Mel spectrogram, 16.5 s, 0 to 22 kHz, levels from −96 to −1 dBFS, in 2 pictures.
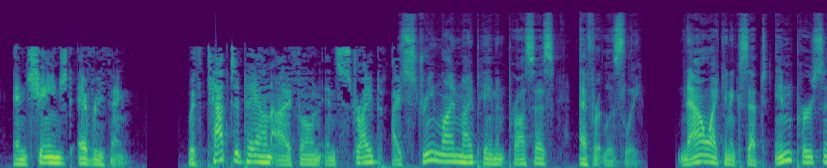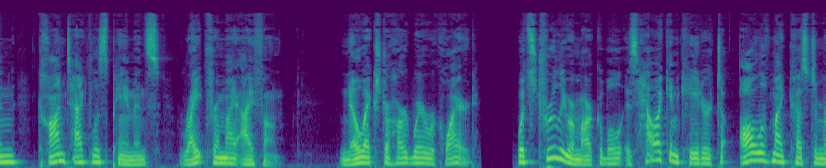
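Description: Speech clip. From 0 to 4.0 s the sound is dull, with nothing above 7 kHz and stronger codec artefacts. This is an adaptive stream starting at a low bitrate, which fits AAC at about 24 kbit/s. It steps up without a gap, likely to 96 kbit/s, just before "streamline my payment process".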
